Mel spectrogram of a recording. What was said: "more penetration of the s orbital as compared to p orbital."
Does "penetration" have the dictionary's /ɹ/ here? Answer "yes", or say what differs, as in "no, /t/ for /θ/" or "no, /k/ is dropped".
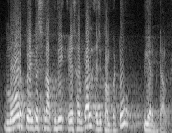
no, /ɹ/ is dropped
